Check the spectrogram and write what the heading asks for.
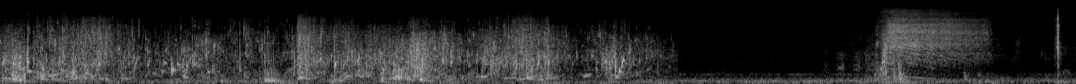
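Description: Kayak paddle strokes splashing and dripping in calm water, repeating every second or so, until the paddling stops about seven seconds in. A short burst of noise follows near the end.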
